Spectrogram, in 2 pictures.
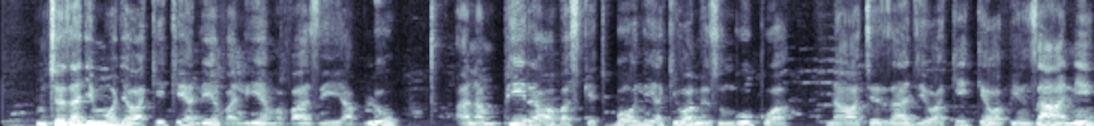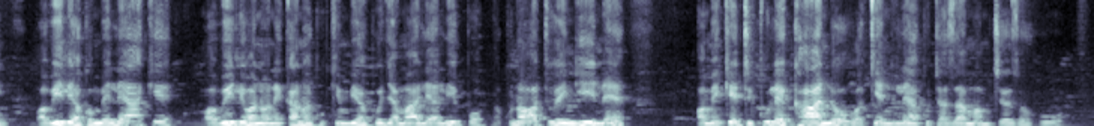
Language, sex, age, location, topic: Swahili, male, 25-35, Kisii, government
